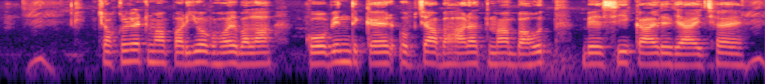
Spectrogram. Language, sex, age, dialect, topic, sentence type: Maithili, male, 18-24, Bajjika, agriculture, statement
